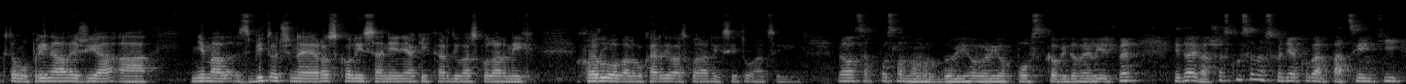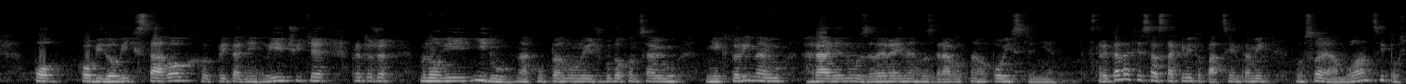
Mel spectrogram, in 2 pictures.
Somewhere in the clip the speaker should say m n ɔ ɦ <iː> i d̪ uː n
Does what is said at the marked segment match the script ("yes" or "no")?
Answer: yes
